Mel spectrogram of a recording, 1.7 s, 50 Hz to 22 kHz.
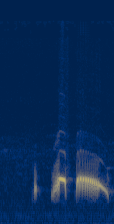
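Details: Spotted dove call, known locally as gáy gọi, from 2022: a single short low note, a rising coo that levels off, then a long pulsed, rolling coo gently sliding lower, heard clean without other sounds.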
